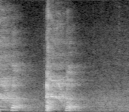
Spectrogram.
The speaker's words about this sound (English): Excuse me. Sorry, my cough is still here, just very barely.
